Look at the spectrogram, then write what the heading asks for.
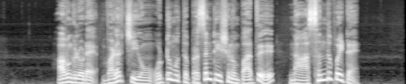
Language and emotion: Tamil, happy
